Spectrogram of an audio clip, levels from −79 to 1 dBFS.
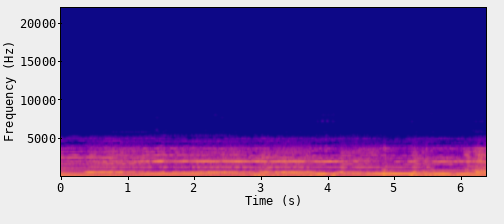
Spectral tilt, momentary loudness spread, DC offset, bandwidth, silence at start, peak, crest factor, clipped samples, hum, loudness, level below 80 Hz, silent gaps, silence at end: -8.5 dB/octave; 4 LU; under 0.1%; 5.2 kHz; 0 s; -10 dBFS; 12 dB; under 0.1%; 60 Hz at -40 dBFS; -24 LUFS; -50 dBFS; none; 0 s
